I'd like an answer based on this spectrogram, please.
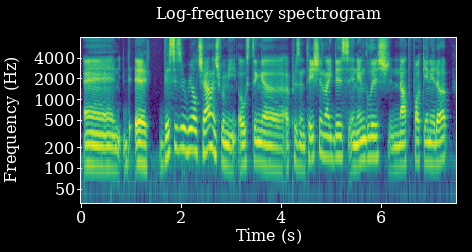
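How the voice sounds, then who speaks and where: This medium-pitched, darkish voice is expressive and measured, with hardly any pauses. It's a native French speaker from Quebec, early twenties, hosting his English-language podcast from his bedroom in a shared apartment, rambling casually through an unscripted monologue with restarts and swearing in his Québécois accent.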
